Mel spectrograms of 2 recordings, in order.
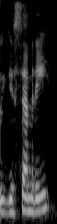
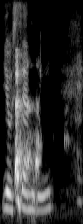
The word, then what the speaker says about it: Yosemite: national park so we're going to go to yosemite and and i did pronounce that correctly yes yosemite and we're also going to go to kings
